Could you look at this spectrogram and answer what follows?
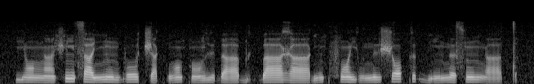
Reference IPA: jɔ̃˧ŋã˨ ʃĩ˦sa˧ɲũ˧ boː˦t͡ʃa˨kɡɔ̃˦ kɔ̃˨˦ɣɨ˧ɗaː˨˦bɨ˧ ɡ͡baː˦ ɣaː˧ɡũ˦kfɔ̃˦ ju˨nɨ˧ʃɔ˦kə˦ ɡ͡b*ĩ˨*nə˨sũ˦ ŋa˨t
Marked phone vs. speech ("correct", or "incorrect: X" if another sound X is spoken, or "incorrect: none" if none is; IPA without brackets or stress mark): incorrect: ĩ˨˦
